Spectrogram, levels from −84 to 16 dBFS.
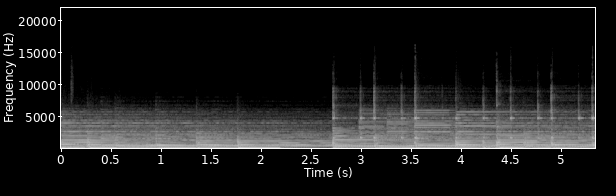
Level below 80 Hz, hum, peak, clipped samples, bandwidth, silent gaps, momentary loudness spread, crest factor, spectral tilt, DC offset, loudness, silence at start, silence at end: -26 dBFS; none; -2 dBFS; under 0.1%; 9.2 kHz; none; 4 LU; 12 dB; -7 dB/octave; under 0.1%; -14 LUFS; 0 s; 0 s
